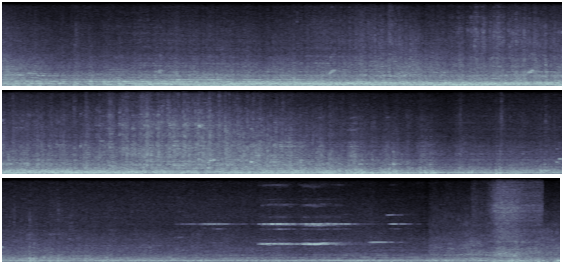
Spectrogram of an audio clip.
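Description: A train passing, its cars rumbling and clacking steadily over the rails. Brief high-pitched wheel squeal comes in near the end.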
